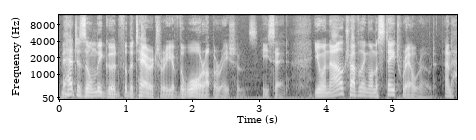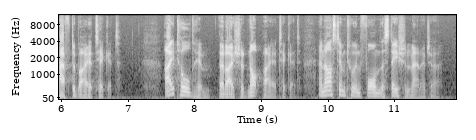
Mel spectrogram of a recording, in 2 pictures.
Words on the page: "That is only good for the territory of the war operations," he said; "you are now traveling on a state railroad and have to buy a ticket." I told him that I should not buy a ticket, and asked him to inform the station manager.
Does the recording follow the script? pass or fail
pass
